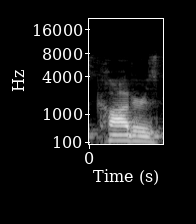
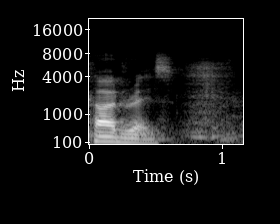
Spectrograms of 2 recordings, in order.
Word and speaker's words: cadres: development of durable cadres I heard it pronounced as codr by some of you something like that I pronounced it cadres uh by this term Cadre or however you want to pronounce it I am referring to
